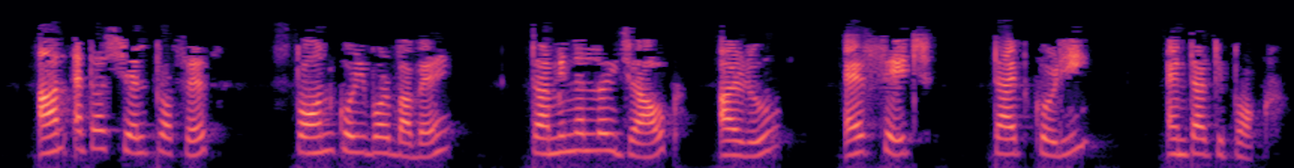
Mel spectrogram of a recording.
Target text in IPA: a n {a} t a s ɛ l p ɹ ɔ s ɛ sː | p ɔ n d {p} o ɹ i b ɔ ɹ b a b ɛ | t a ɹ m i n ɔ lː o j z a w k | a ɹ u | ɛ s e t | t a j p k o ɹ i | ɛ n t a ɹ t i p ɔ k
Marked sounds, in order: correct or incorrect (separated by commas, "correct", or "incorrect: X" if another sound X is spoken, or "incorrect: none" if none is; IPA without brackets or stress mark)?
incorrect: ɛ, incorrect: k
